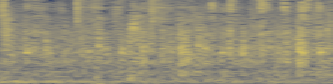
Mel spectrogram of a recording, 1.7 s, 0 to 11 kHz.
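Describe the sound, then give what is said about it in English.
A big radial engine, engine number 2 of a Canso water bomber in Hay River, rumbles loudly as it is fired up, with a rough, uneven low throb under broad roaring noise and no voices; the engine coughs and hiccups. “Bob Dick and his engineer Russ Popel fire up engine number 2.”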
